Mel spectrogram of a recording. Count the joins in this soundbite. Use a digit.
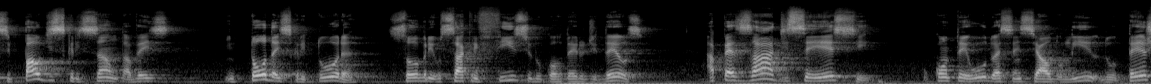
0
